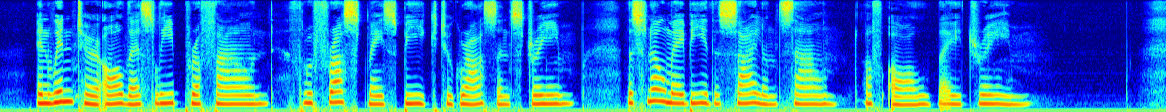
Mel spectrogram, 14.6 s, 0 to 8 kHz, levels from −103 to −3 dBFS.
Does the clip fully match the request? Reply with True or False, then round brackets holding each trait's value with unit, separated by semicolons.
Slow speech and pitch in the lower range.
False (105 wpm; 230 Hz)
